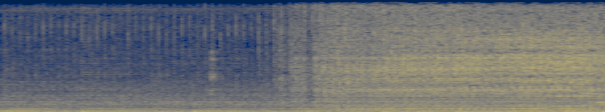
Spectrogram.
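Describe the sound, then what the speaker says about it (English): A lathe spins a rare Rhus wood bowl while a gouge cuts into it, a steady low motor hum that swells into a louder, hissing scrape midway as the tool bites, close and continuous. "just me, the lathe, and this rare piece of Rhus wood, revealing its character one cut at a time"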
